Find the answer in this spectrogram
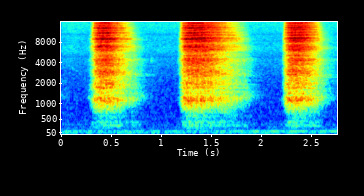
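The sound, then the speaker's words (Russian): A person imitates a frightened deer's snort with three forceful, hissing bursts of breath, each about half a second long and evenly spaced, with no talking in between. “Но, тем не менее, когда олень испуганный, он делает как-то вот примерно так.”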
